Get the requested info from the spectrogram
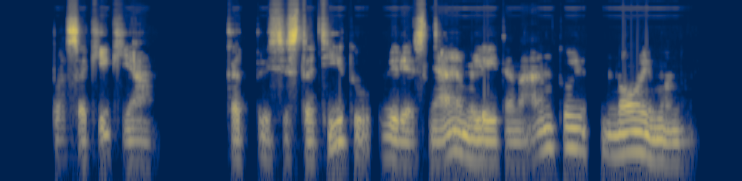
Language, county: Lithuanian, Vilnius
